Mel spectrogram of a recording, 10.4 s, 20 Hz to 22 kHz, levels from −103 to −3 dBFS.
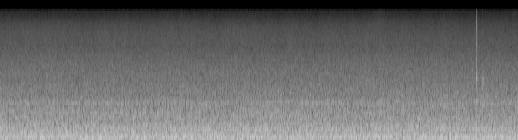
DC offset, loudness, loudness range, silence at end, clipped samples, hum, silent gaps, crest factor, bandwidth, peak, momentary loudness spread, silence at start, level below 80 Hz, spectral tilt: under 0.1%; -30 LUFS; 0 LU; 0 s; under 0.1%; none; none; 16 dB; 15 kHz; -12 dBFS; 1 LU; 0 s; -36 dBFS; -6.5 dB/octave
